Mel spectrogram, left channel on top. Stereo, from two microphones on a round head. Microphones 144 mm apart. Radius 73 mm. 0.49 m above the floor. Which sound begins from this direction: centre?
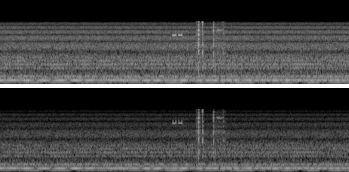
A camera shutter, at 1.7 s.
